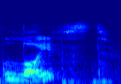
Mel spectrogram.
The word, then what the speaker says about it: läufst: here you should pay attention to the pronunciation. So it goes like, just a second, it goes like du läufst, es läuft. So the combination of these two, it's oi.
